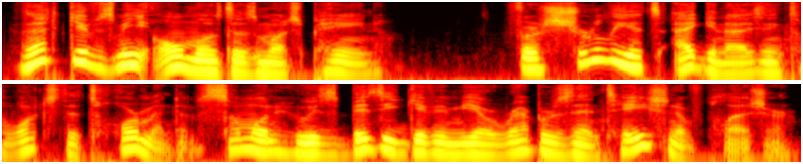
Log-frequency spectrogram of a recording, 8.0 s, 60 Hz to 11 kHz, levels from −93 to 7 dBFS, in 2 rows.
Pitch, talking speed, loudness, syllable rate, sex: 120 Hz, 195 wpm, -19 LUFS, 6.1 syllables/s, male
